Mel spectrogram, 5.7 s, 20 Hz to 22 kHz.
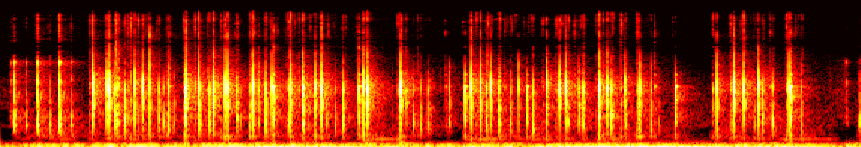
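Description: Fingertips type continuously on a Zoom65, a small 65% mechanical keyboard with a dark case and white and grey SA plastic keycaps. A rapid, steady stream of short, crisp, clacky key presses has a bright midrange snap and very little ring. A faint low hum runs underneath.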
